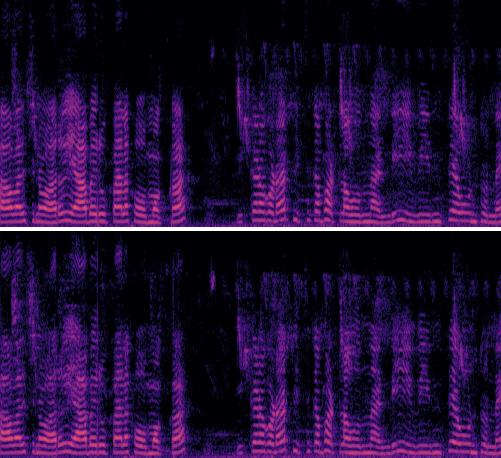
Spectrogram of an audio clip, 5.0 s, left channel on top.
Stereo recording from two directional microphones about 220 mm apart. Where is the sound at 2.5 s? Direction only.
30° right (ahead or behind).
